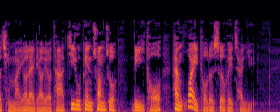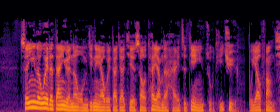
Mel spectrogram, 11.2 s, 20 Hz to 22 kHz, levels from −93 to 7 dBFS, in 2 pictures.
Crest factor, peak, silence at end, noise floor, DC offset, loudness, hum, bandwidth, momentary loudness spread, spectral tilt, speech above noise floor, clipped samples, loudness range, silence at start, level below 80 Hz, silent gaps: 18 dB; -4 dBFS; 0 s; -54 dBFS; under 0.1%; -22 LUFS; none; 11 kHz; 13 LU; -5.5 dB/octave; 32 dB; under 0.1%; 5 LU; 0 s; -42 dBFS; none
